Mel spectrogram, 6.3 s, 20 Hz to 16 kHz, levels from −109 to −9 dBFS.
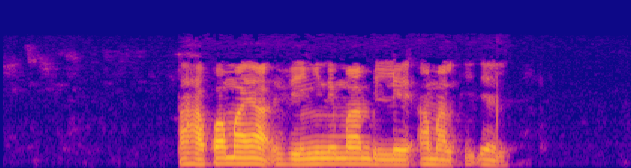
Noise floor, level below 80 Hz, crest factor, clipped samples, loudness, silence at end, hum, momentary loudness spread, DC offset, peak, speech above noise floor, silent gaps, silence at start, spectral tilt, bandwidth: -84 dBFS; -68 dBFS; 20 dB; under 0.1%; -25 LUFS; 1.25 s; none; 11 LU; under 0.1%; -8 dBFS; 59 dB; none; 1.8 s; -9 dB/octave; 5 kHz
